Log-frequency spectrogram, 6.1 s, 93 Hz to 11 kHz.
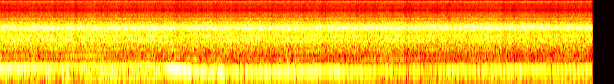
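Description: Honda H22 2.2-litre four-cylinder engine in an EG Civic hatchback running hard at high revs on track, with road and wind noise. The engine note dips slightly in pitch about two seconds in, then holds steady before cutting off suddenly near the end.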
